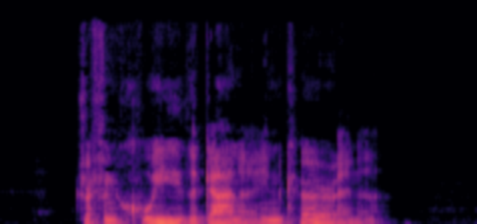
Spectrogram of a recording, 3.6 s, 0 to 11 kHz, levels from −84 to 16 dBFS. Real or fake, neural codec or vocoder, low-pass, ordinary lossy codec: fake; vocoder, 22.05 kHz, 80 mel bands, WaveNeXt; 9.9 kHz; MP3, 48 kbps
